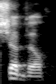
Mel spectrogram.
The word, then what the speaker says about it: Shelbyville: of words that make they took out the b part it's it's instead of Shelbyville it's shville chville well I remember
